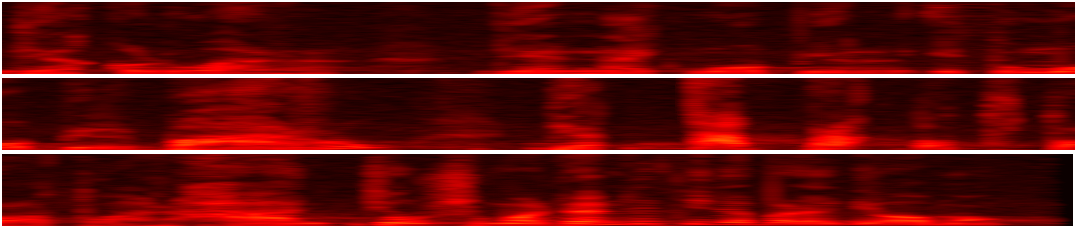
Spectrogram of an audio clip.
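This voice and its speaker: Male pastor, East Javanese Indonesian accent, sermon, slightly high-pitched, emphatic then hushed, long hall reverb. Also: a little slow, creaky. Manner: swings from loud emphatic preaching to quiet confiding asides. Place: church hall. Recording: long church reverb with faint hiss.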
